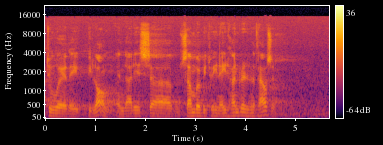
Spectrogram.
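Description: A middle-aged man speaks with animation into a microphone, heard through loudspeakers in a large hall.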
